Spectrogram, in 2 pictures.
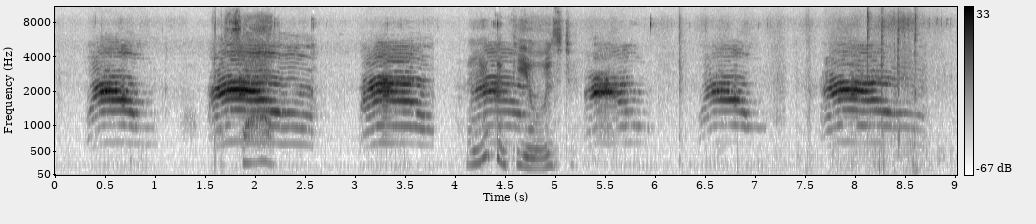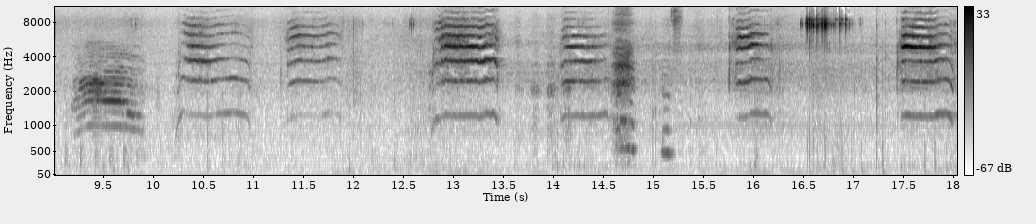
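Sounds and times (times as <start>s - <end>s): recorded cat meows from speaker: 1.6s - 4.6s.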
